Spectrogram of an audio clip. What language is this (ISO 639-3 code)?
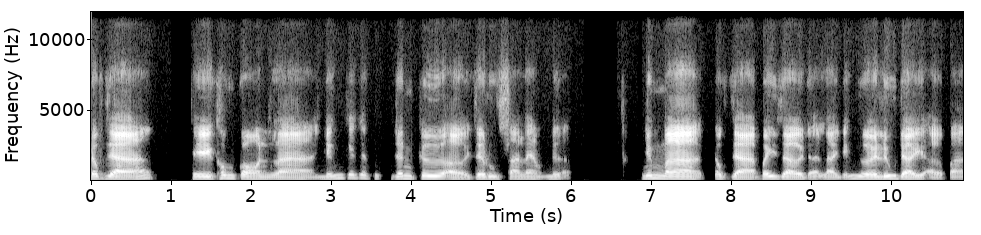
vie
